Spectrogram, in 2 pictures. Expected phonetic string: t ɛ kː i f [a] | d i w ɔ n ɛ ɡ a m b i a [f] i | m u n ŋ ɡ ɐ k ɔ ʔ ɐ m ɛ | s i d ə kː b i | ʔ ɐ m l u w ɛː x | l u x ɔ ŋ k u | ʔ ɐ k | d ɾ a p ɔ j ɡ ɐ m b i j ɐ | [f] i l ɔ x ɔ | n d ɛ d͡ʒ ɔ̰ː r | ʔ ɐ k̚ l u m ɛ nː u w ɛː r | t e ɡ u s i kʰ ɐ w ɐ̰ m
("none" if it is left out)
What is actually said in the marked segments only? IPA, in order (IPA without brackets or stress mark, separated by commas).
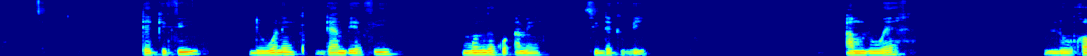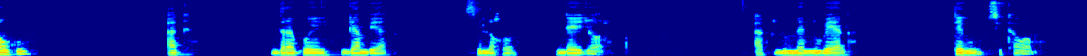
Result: i, f, s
